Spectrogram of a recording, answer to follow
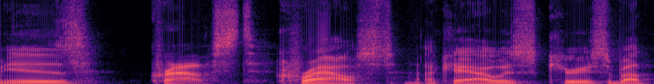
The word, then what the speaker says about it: Chroust: with Gabe and your last name is Christ Christ okay I was curious about the pronunciation of that so Gabe you might know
